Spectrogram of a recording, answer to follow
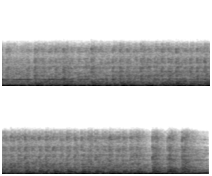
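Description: Live rock band playing: electric guitars, bass guitar and drum kit together, with a steady, heavy bass line and no vocal line.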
